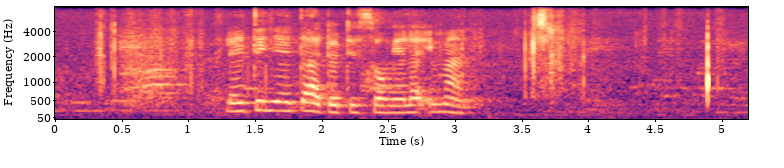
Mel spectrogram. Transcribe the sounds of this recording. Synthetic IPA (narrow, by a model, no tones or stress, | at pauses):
letʼiɲɛtʼatʼɔtʼisɔŋʱɛlaʔimaːli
